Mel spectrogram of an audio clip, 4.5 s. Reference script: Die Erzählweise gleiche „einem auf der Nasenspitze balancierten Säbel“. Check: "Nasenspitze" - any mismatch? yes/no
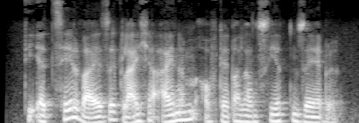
yes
